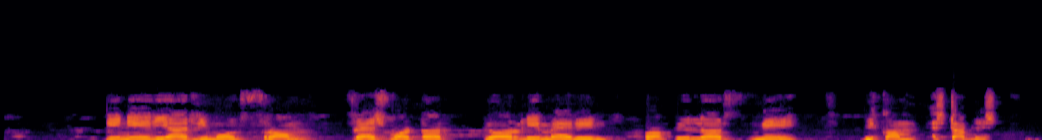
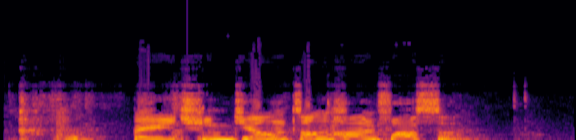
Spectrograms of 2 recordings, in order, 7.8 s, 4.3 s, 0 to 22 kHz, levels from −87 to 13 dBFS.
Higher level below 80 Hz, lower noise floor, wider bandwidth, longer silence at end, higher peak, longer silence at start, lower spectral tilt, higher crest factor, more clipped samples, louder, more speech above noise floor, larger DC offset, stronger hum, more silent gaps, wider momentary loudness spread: about the same, -56 dBFS vs -58 dBFS; first, -59 dBFS vs -47 dBFS; second, 7.8 kHz vs 9.6 kHz; second, 0.35 s vs 0.8 s; about the same, 0 dBFS vs 0 dBFS; first, 0.8 s vs 0.15 s; first, -6 dB/octave vs -3 dB/octave; about the same, 16 dB vs 14 dB; neither; second, -17 LUFS vs -13 LUFS; first, 43 dB vs 35 dB; neither; neither; neither; second, 8 LU vs 12 LU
